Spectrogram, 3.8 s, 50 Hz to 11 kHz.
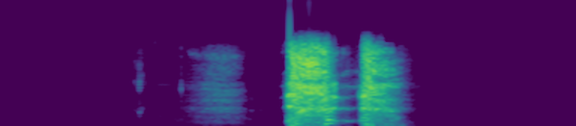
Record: cough_length: 3.8 s
cough_amplitude: 32768
cough_signal_mean_std_ratio: 0.33
survey_phase: beta (2021-08-13 to 2022-03-07)
age: 45-64
gender: Male
wearing_mask: 'No'
symptom_none: true
smoker_status: Ex-smoker
respiratory_condition_asthma: false
respiratory_condition_other: false
recruitment_source: REACT
submission_delay: 1 day
covid_test_result: Negative
covid_test_method: RT-qPCR
influenza_a_test_result: Negative
influenza_b_test_result: Negative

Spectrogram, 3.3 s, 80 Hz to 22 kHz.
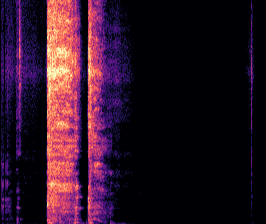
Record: cough_length: 3.3 s
cough_amplitude: 32768
cough_signal_mean_std_ratio: 0.33
survey_phase: beta (2021-08-13 to 2022-03-07)
age: 45-64
gender: Male
wearing_mask: 'No'
symptom_runny_or_blocked_nose: true
symptom_change_to_sense_of_smell_or_taste: true
symptom_loss_of_taste: true
symptom_onset: 5 days
smoker_status: Ex-smoker
respiratory_condition_asthma: false
respiratory_condition_other: false
recruitment_source: Test and Trace
submission_delay: 2 days
covid_test_result: Positive
covid_test_method: ePCR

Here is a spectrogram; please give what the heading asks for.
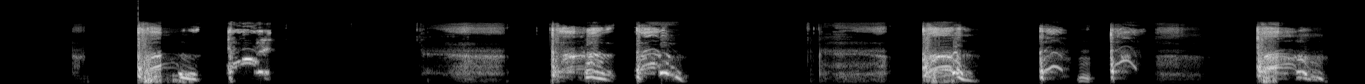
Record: three_cough_length: 13.7 s
three_cough_amplitude: 32768
three_cough_signal_mean_std_ratio: 0.41
survey_phase: beta (2021-08-13 to 2022-03-07)
age: 18-44
gender: Female
wearing_mask: 'No'
symptom_cough_any: true
symptom_runny_or_blocked_nose: true
symptom_shortness_of_breath: true
symptom_sore_throat: true
symptom_fatigue: true
symptom_onset: 6 days
smoker_status: Ex-smoker
respiratory_condition_asthma: false
respiratory_condition_other: true
recruitment_source: REACT
submission_delay: 1 day
covid_test_result: Negative
covid_test_method: RT-qPCR
influenza_a_test_result: Negative
influenza_b_test_result: Negative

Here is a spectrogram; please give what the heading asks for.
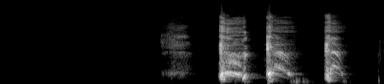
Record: three_cough_length: 3.8 s
three_cough_amplitude: 32768
three_cough_signal_mean_std_ratio: 0.3
survey_phase: beta (2021-08-13 to 2022-03-07)
age: 65+
gender: Male
wearing_mask: 'No'
symptom_cough_any: true
symptom_runny_or_blocked_nose: true
symptom_sore_throat: true
symptom_fatigue: true
symptom_headache: true
symptom_onset: 4 days
smoker_status: Never smoked
respiratory_condition_asthma: false
respiratory_condition_other: false
recruitment_source: Test and Trace
submission_delay: 1 day
covid_test_result: Positive
covid_test_method: RT-qPCR
covid_ct_value: 13.5
covid_ct_gene: ORF1ab gene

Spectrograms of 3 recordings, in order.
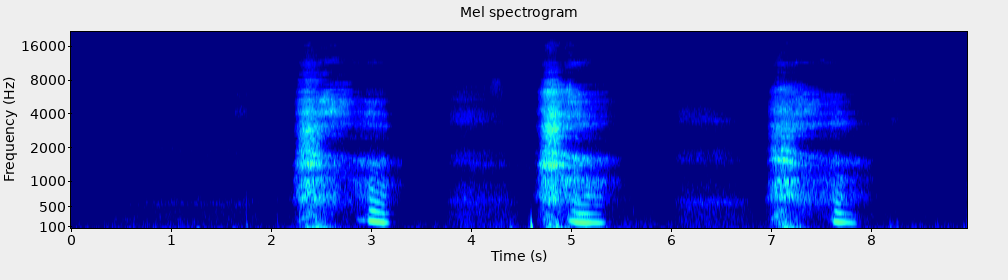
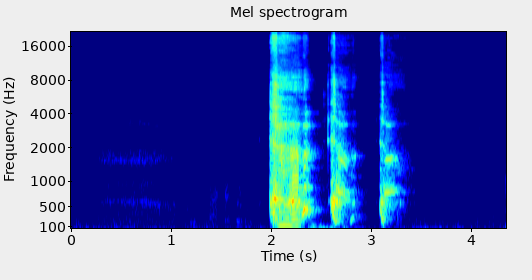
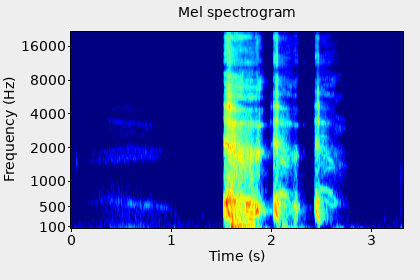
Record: exhalation_length: 9.0 s
exhalation_amplitude: 1442
exhalation_signal_mean_std_ratio: 0.45
three_cough_length: 4.4 s
three_cough_amplitude: 9944
three_cough_signal_mean_std_ratio: 0.31
cough_length: 3.3 s
cough_amplitude: 32767
cough_signal_mean_std_ratio: 0.29
survey_phase: beta (2021-08-13 to 2022-03-07)
age: 45-64
gender: Female
wearing_mask: 'No'
symptom_cough_any: true
symptom_sore_throat: true
symptom_abdominal_pain: true
symptom_diarrhoea: true
symptom_fatigue: true
symptom_headache: true
symptom_change_to_sense_of_smell_or_taste: true
symptom_loss_of_taste: true
symptom_onset: 5 days
smoker_status: Ex-smoker
respiratory_condition_asthma: false
respiratory_condition_other: false
recruitment_source: Test and Trace
submission_delay: 2 days
covid_test_result: Positive
covid_test_method: ePCR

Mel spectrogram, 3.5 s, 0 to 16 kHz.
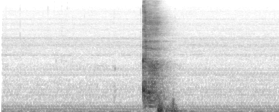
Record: cough_length: 3.5 s
cough_amplitude: 12698
cough_signal_mean_std_ratio: 0.33
survey_phase: beta (2021-08-13 to 2022-03-07)
age: 18-44
gender: Female
wearing_mask: 'Yes'
symptom_none: true
smoker_status: Never smoked
respiratory_condition_asthma: false
respiratory_condition_other: false
recruitment_source: REACT
submission_delay: 0 days
covid_test_result: Negative
covid_test_method: RT-qPCR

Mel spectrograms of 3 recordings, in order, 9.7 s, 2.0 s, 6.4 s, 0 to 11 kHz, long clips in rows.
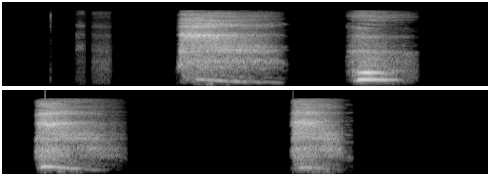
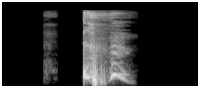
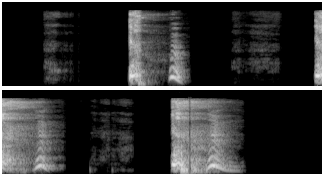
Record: exhalation_length: 9.7 s
exhalation_amplitude: 17311
exhalation_signal_mean_std_ratio: 0.38
cough_length: 2.0 s
cough_amplitude: 31101
cough_signal_mean_std_ratio: 0.33
three_cough_length: 6.4 s
three_cough_amplitude: 28535
three_cough_signal_mean_std_ratio: 0.32
survey_phase: beta (2021-08-13 to 2022-03-07)
age: 45-64
gender: Female
wearing_mask: 'No'
symptom_new_continuous_cough: true
symptom_diarrhoea: true
symptom_headache: true
smoker_status: Current smoker (11 or more cigarettes per day)
respiratory_condition_asthma: false
respiratory_condition_other: false
recruitment_source: Test and Trace
submission_delay: 1 day
covid_test_result: Positive
covid_test_method: RT-qPCR
covid_ct_value: 27.5
covid_ct_gene: ORF1ab gene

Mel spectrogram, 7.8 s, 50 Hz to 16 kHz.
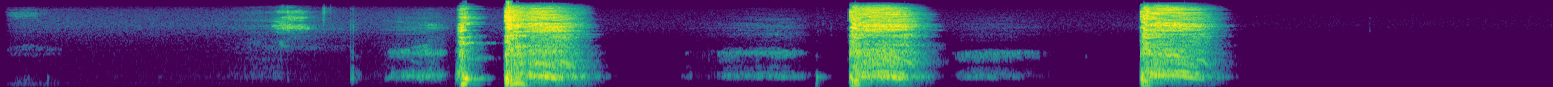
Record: three_cough_length: 7.8 s
three_cough_amplitude: 32768
three_cough_signal_mean_std_ratio: 0.29
survey_phase: beta (2021-08-13 to 2022-03-07)
age: 18-44
gender: Male
wearing_mask: 'No'
symptom_runny_or_blocked_nose: true
symptom_change_to_sense_of_smell_or_taste: true
symptom_loss_of_taste: true
smoker_status: Never smoked
respiratory_condition_asthma: false
respiratory_condition_other: false
recruitment_source: Test and Trace
submission_delay: 1 day
covid_test_result: Positive
covid_test_method: RT-qPCR
covid_ct_value: 26.1
covid_ct_gene: ORF1ab gene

